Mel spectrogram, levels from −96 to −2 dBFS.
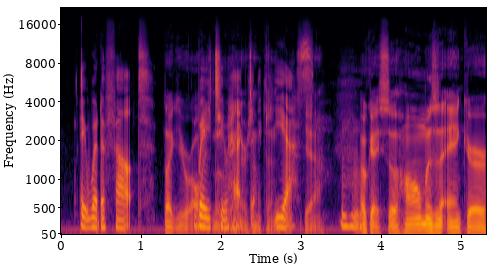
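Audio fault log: No fault found in this speech clip.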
